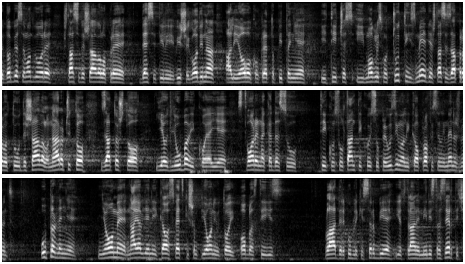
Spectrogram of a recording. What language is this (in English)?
Serbian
